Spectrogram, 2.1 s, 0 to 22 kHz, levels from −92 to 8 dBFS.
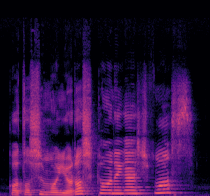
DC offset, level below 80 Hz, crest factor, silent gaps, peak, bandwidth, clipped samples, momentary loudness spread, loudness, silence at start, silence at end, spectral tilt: under 0.1%; -76 dBFS; 18 dB; none; -12 dBFS; 20 kHz; under 0.1%; 4 LU; -28 LUFS; 0.1 s; 0.2 s; -1 dB/octave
